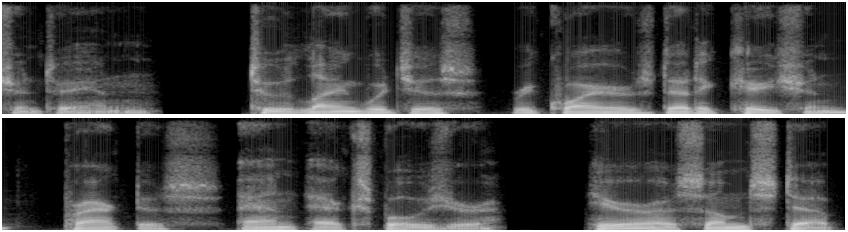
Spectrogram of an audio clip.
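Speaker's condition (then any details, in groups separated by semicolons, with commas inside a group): No condition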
